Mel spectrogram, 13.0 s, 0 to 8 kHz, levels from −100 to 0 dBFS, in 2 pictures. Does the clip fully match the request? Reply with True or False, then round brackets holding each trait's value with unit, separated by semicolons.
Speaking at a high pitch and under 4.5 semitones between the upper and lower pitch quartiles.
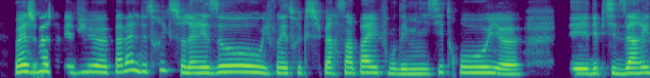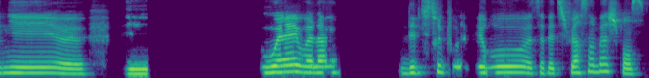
True (210 Hz; 2.9 semitones)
